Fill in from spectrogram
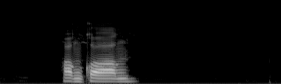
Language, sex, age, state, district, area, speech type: Santali, male, 45-60, West Bengal, Malda, rural, spontaneous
